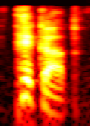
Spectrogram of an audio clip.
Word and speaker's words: pickup: this word here uh be careful with your short eye okay so we want to say pick instead of peak PE pickup okay pickup excellent nice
